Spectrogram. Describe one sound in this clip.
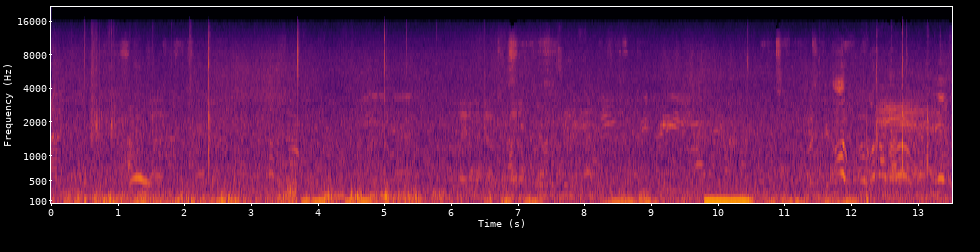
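Waves break and wash onto the shore nearby.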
